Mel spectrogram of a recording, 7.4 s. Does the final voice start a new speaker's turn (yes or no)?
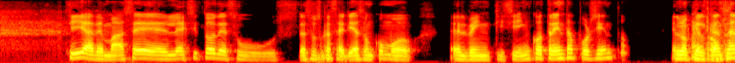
no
